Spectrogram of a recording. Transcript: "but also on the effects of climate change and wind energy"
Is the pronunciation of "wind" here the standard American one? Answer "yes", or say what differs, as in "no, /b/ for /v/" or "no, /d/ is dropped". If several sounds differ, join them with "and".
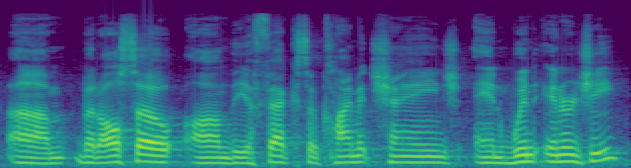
yes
